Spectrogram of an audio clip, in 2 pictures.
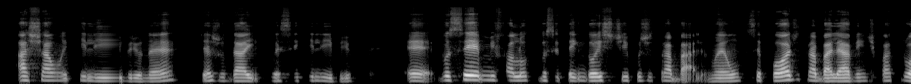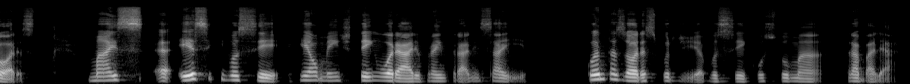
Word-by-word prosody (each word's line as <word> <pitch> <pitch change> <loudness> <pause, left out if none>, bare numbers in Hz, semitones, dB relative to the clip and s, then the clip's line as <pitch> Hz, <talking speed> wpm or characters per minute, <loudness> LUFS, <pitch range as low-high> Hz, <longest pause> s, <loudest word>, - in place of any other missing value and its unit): achar 190 0 0
um 185 - -9
equilíbrio, 150 -4 -5
né, 155 +8 -3 0.2
te - - -8
ajudar 165 -2 -2
aí 155 -1 0
com 160 - -9
esse 160 0 -11
equilíbrio. 165 -4 -11 0.5
Eh, - - +1
você 200 +2 +9
me 200 -1 -6
falou 185 -1 -2
que 185 - -45
você 180 -1 -10
tem 170 +1 -6
2 175 +1 +2
tipos 180 0 -9
de 170 - -14
trabalho, 175 0 -6
não 145 - -9
é? 145 - +1
Um 155 +2 -1
que 165 - -26
você 175 - -6
pode 185 +6 +3
trabalhar 155 -6 +3
24 170 - -9
horas - - +1 0.5
mas, 190 +4 +2
eh, - - -1
esse 455 +4 +8
que 230 - -17
você 195 -8 0 0.2
realmente 190 -3 -4
tem 180 0 +1
horário 145 -6 +4
pra 155 -1 -7
entrar 150 -1 -7
e 75 - -16
sair, - - -8 0.6
quantas 230 -2 +4
horas 160 -1 +4
por 170 +1 -8
dia 170 - -12
você 140 0 -8
costuma 150 -2 -9 0.3
trabalhar? - - -7
175 Hz, 160 wpm, -23 LUFS, 155-190 Hz, 0.6 s, você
